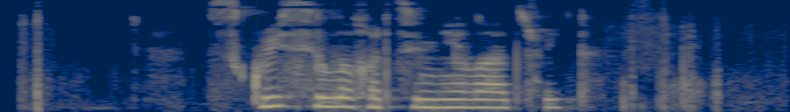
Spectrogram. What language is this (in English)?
Abkhazian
